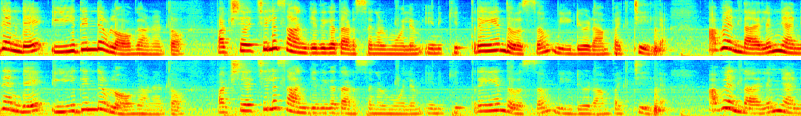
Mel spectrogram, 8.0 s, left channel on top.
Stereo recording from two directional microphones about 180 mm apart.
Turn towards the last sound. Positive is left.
turn(degrees=45)  # may be behind; listen again after turning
